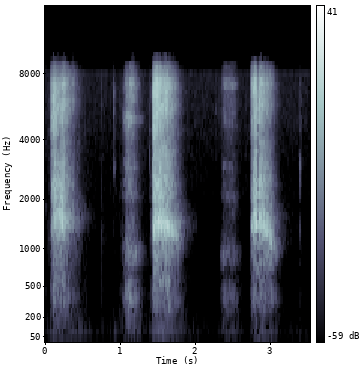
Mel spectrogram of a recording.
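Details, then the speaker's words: Spoken imitation in a respiratory exam lecture of harsh, hollow, loud two-phase blowing breaths, louder on expiration, over a probable pneumonia and lung consolidation: tubular bronchial breathing (soplo tubárico). "Y se ruido en dos tiempos fuerte, grosor, ese paciente está presentando un soplo. Eso se llama soplo tubárico."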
